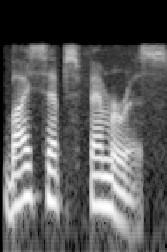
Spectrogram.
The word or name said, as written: biceps femoris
